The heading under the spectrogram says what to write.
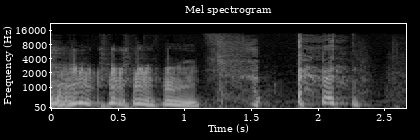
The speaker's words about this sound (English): I kind of did a theatrical cough there, and it caused me to cough even more. Oh, boy.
